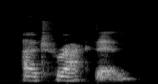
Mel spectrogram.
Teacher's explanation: It ends in a T sound. So we know we need to add the extra syllable and the end sound will be a D.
